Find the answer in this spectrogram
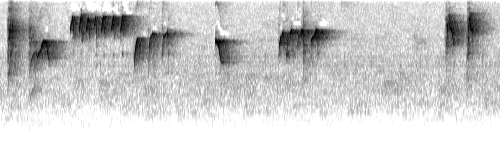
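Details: High-pitched sunbird song used as a tutor recording: sweet, thin whistled notes broken by fast, rattling trilled bursts, with short pauses and a final pair of sharp chirps.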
